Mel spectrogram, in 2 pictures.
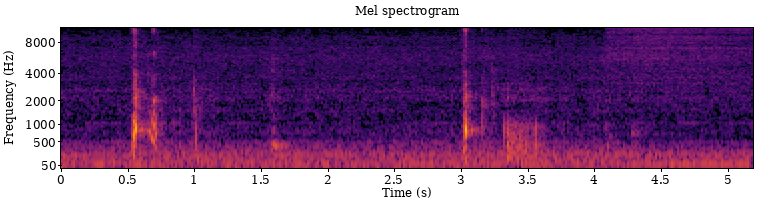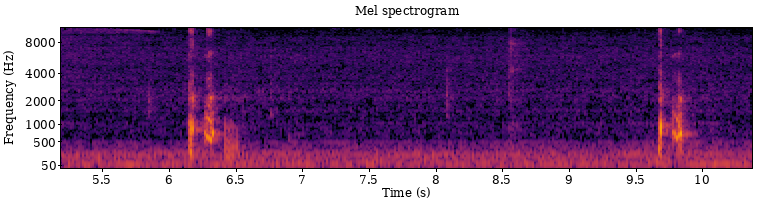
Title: Baby hiccups are the cutest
